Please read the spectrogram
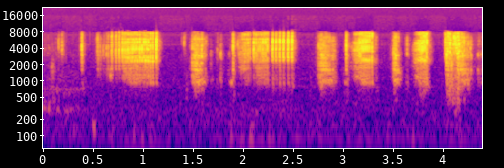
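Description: Hot glue gun in use, its trigger squeezed in a run of about six short strokes as the feed mechanism pushes the glue stick through.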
